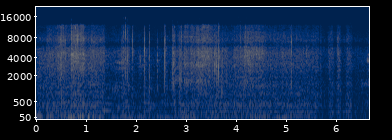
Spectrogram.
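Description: Paper crinkles and rustles close by.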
